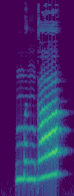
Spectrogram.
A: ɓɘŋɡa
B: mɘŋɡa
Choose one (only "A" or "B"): B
